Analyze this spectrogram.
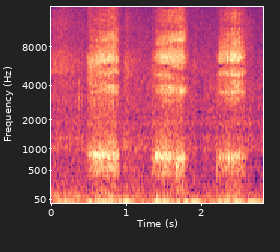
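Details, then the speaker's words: Three rough, whistling snoring breaths about one second apart, no pause heard here; shown as an example of obstructive sleep apnea snoring, where pauses with chest or abdominal effort against resistance occur. "algún momento hay una pausa Entonces si miramos incluso detalladamente vemos como hay una pequeña un pequeño movimiento del abdomen o del tórax tratando de vencer una resistencia y luego vuelve a roncar"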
